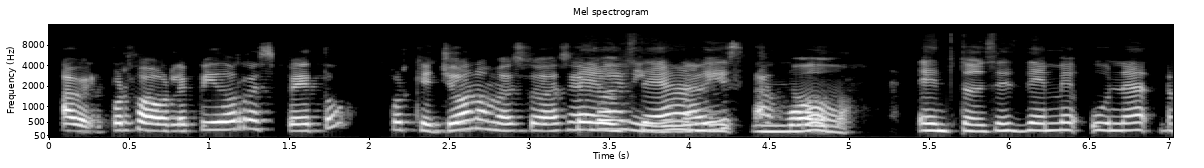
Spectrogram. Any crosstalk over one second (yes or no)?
yes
